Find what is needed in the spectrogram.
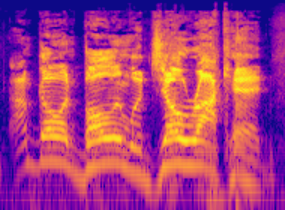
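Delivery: Fred announcing bowling night; Fred Flintstone quote. Retold or imitated. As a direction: boom it like Fred. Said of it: "quoting Fred".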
